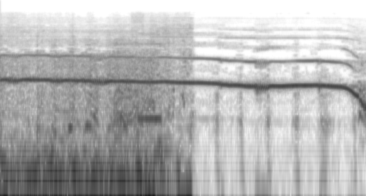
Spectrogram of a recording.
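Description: A woman lets out a loud, sustained high-pitched scream that carries through the whole moment, with a brief burst of crowd noise underneath at first before her shriek rings out alone and then breaks off.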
